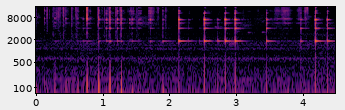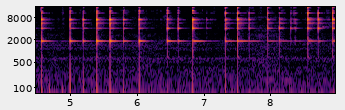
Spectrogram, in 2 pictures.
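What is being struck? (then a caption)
Glass tumbler. Fingertips and nails tap the wall of an empty, hollow clear glass tumbler held close to the microphones. Many quick, bright clinks sound over a low steady hum, each with a short ring near 1.9 kHz and high overtones.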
